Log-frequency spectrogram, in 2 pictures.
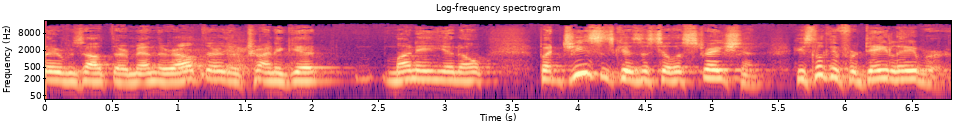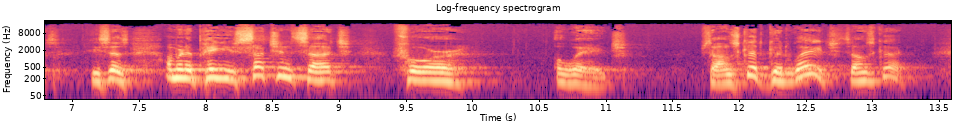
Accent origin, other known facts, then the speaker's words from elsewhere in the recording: Southern California, United States; I grew up in Southern California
